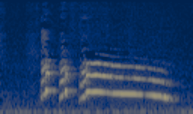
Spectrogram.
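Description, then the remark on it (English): A sled dog gives two quick yelps, then breaks into a long, drawn-out howl that slowly sinks in pitch, loud over a steady low hum. “After a few minutes of frenzied howling and barking”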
